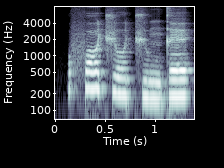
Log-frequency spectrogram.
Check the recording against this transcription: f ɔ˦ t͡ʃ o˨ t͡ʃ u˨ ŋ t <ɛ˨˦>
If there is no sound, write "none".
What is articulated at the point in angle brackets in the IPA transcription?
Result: ɛ˦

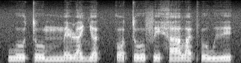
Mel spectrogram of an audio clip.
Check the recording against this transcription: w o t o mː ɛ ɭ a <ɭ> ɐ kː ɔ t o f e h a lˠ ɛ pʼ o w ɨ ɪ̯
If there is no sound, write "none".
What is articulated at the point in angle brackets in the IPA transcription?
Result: ʎ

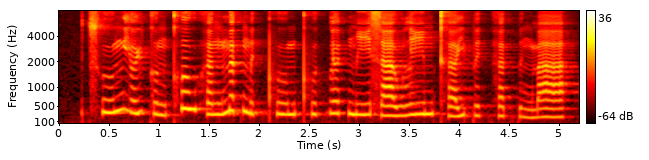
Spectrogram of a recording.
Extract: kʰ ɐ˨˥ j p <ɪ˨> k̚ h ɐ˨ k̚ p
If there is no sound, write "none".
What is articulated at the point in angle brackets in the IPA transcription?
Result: ɪ˨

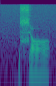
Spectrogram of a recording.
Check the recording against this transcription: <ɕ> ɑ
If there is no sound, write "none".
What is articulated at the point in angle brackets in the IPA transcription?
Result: ɕ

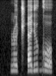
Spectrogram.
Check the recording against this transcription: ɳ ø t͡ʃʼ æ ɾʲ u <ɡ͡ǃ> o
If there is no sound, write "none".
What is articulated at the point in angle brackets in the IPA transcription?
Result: ɡ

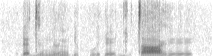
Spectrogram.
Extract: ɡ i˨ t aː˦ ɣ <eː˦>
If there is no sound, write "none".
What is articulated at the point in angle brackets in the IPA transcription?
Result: eː˧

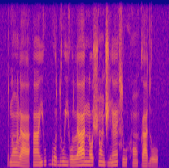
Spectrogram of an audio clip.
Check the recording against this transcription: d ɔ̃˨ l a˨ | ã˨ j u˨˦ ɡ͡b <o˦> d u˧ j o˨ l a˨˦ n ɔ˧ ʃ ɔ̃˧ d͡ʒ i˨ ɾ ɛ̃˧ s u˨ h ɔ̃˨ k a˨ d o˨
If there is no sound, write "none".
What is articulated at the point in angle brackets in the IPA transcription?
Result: o˦˨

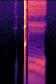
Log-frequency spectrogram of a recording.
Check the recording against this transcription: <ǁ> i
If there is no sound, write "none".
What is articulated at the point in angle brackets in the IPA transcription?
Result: ǃ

